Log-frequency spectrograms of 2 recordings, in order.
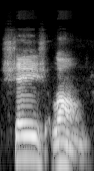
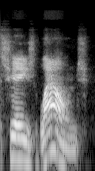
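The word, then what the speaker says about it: chaise longue: rsvp by friday we move on to shaysh long now we've also said she's lounge but she and in fact when you look it up if you google it it will sometimes spell it shays long which is wrong chair and sometimes it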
